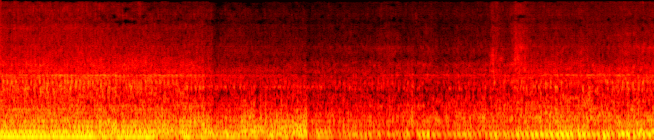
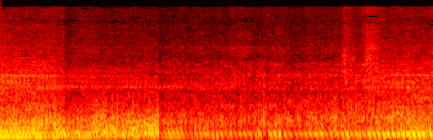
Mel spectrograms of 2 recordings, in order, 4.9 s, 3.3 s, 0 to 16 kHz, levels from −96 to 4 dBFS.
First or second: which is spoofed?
first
